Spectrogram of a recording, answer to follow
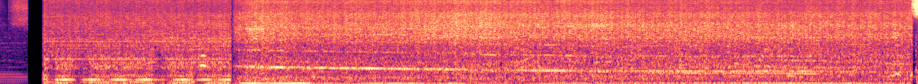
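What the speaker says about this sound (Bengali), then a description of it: "একদম সময় মতো আমরা আমাদের স্পিড বোটে উঠে গেছি" A loud, steady speedboat engine drones throughout, with a low rumble and a rising whine as it picks up speed, near Phuket, Thailand.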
